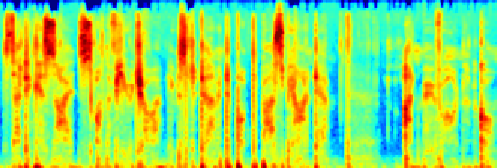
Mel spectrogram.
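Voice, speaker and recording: A woman narrating a scripted story as ASMR in a breathy, hushed whisper, phrase by phrase. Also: moderate pace, poor audio. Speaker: ASMR host narrating true crime.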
